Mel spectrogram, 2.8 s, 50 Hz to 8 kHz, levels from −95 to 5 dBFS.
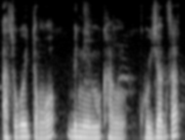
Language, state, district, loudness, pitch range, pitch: Kokborok, Tripura, Dhalai, -16 LUFS, 110-125 Hz, 115 Hz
